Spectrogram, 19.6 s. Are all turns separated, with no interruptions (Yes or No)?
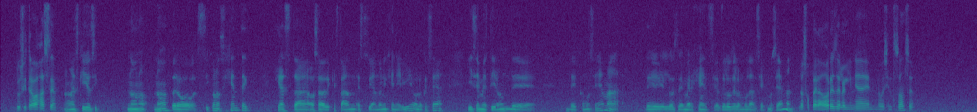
Yes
